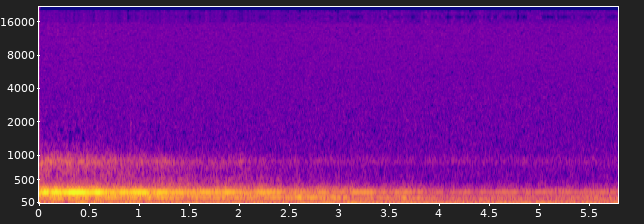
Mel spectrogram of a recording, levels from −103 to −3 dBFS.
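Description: No technical faults can be heard anywhere in this audio.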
